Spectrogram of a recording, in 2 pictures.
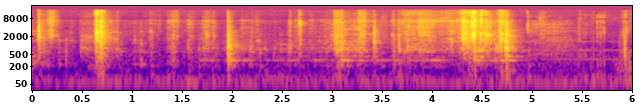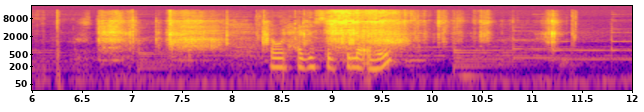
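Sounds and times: plastic tray scraping and rustling: 8.6 - 10.2.

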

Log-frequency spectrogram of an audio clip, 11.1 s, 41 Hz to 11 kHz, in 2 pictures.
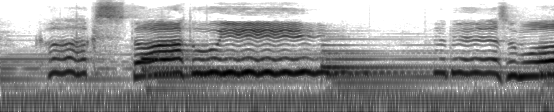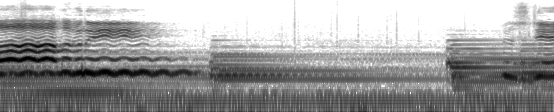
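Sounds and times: piano accompaniment: 0.0 - 11.0
tenor singing with vibrato: 4.3 - 7.6.

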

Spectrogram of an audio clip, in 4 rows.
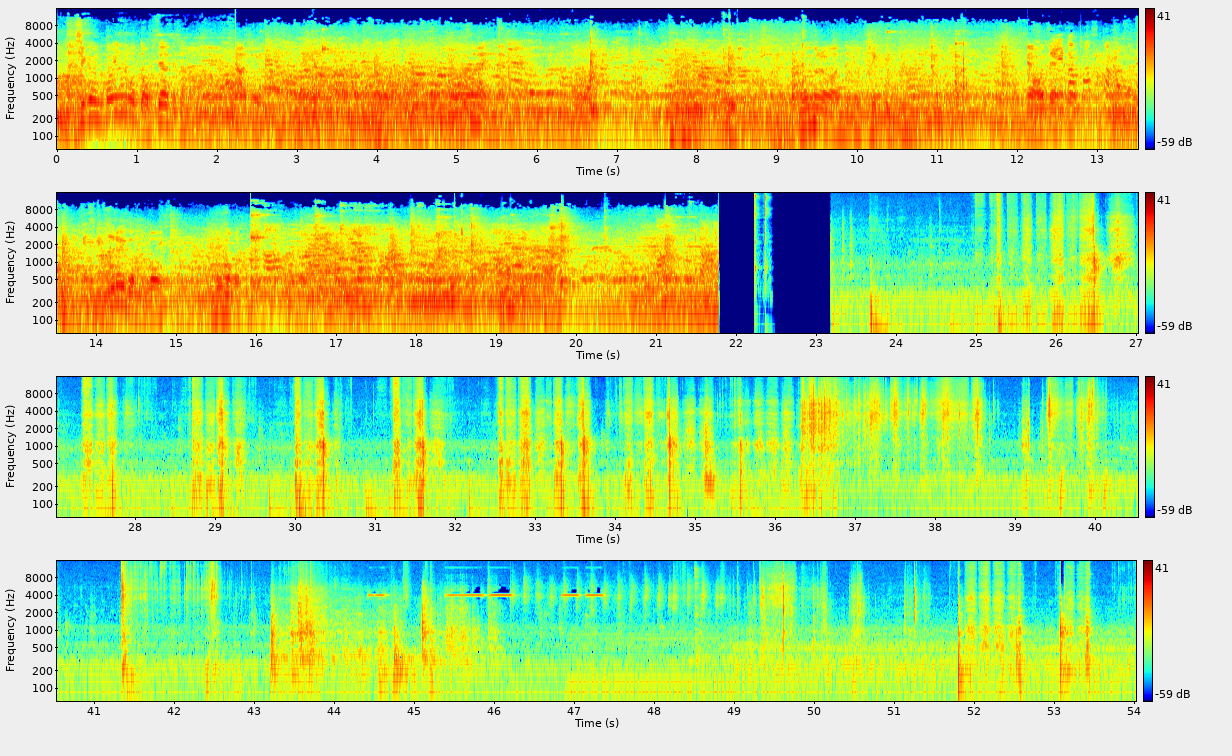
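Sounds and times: knife cutting on wooden board: 25.0 - 36.3, 51.8 - 53.6.

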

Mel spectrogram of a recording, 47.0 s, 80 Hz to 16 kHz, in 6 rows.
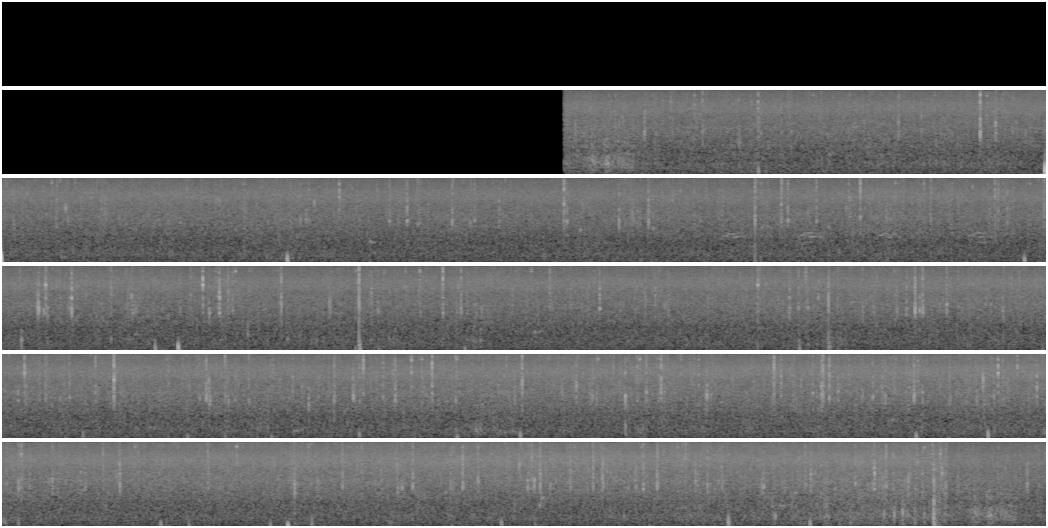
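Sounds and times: wet snow pattering on reeds: 12.1 - 46.9.

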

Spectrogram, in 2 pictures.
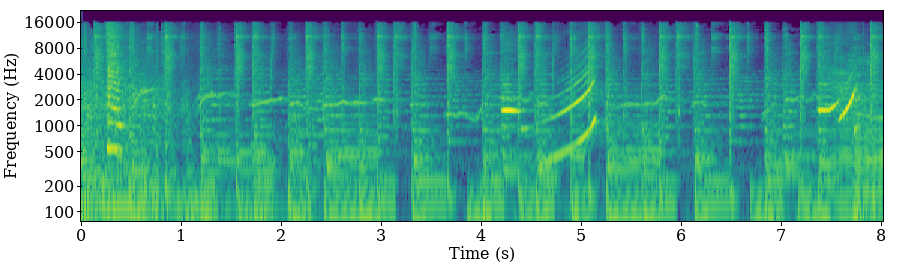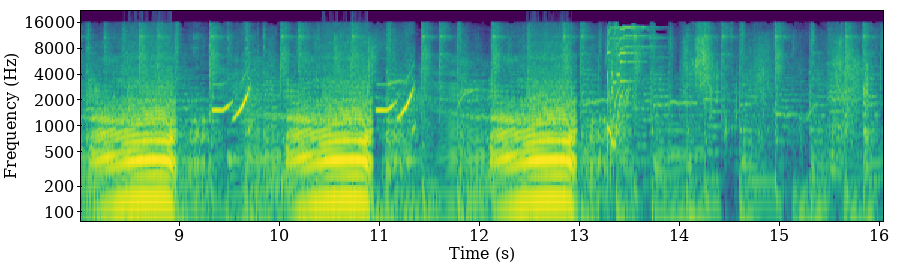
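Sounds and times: cow mooing: 7.6 - 13.3.

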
